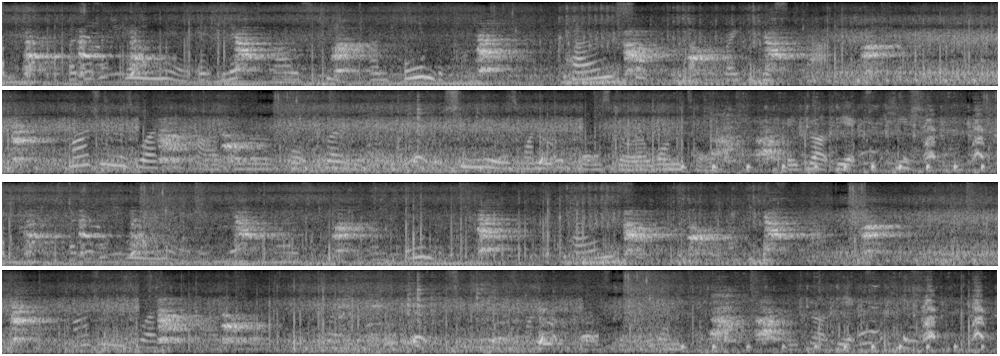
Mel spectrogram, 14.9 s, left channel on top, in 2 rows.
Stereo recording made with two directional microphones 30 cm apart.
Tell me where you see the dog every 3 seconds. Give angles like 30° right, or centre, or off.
50° left, 20° left, 10° right, 30° right, 30° right.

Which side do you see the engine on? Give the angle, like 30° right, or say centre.
30° left.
